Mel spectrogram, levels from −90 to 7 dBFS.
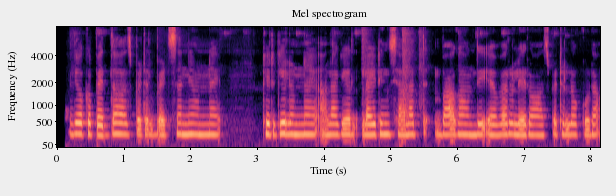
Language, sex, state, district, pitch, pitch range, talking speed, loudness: Telugu, female, Andhra Pradesh, Sri Satya Sai, 225 Hz, 210-230 Hz, 130 wpm, -16 LUFS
